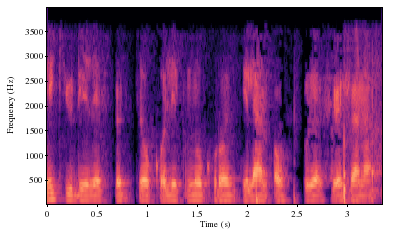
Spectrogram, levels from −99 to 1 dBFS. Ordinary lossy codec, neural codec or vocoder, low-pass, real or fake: AAC, 24 kbps; none; 3.6 kHz; real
